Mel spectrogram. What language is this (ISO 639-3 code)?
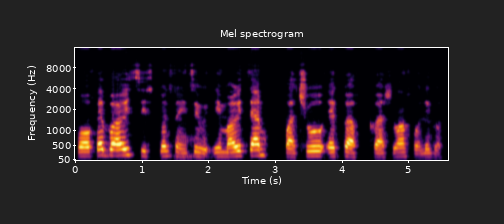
pcm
